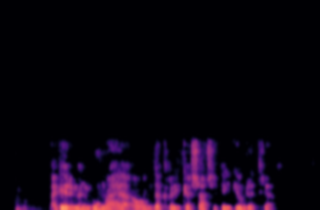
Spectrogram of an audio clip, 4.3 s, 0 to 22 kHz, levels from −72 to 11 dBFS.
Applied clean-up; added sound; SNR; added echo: neural mask model DeepFilterNet 3.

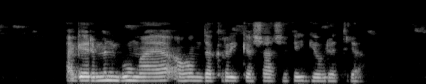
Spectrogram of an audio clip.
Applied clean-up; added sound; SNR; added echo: none; none; none; none.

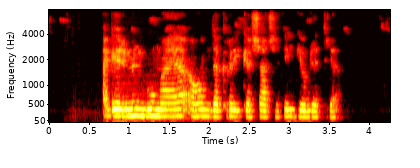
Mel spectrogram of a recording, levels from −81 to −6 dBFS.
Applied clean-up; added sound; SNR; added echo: neural separator model SepFormer DNS4.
